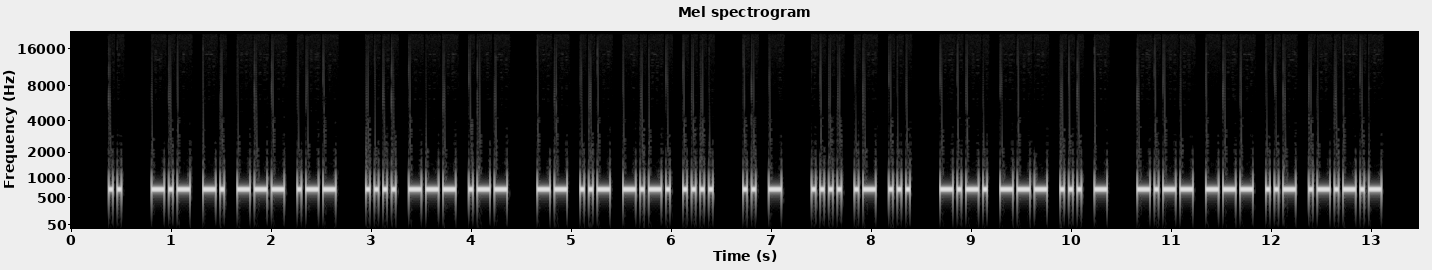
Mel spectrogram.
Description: Morse code, heard as a keyed tone, about 28 wpm, 700 Hz. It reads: I KNOW HOW MUCH IT HAS COST YOU.
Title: Sentences from Top 1000 Words - Review Part 5 - 28wpm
